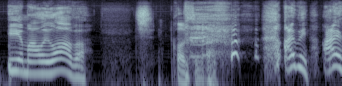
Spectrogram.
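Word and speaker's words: Iamaleava: All right, so our boy Nico Amali-Lava.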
